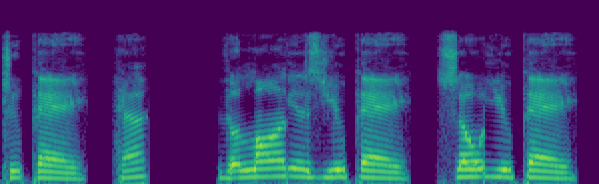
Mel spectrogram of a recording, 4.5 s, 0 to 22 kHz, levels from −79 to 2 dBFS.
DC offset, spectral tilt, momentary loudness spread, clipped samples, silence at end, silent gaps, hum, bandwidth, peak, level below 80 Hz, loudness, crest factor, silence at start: 0.5%; -5.5 dB/octave; 11 LU; under 0.1%; 0.2 s; 0.65-0.83 s, 1.11-1.61 s, 3.07-3.25 s; none; 11 kHz; 0 dBFS; -44 dBFS; -16 LUFS; 16 dB; 0 s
